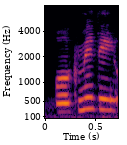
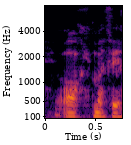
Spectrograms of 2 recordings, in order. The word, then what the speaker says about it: Auchmithie: Auchmithie, Auchmithie. Auchmithie, Auchmithie. So Auchmithie is seemingly what it's pronounced like.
